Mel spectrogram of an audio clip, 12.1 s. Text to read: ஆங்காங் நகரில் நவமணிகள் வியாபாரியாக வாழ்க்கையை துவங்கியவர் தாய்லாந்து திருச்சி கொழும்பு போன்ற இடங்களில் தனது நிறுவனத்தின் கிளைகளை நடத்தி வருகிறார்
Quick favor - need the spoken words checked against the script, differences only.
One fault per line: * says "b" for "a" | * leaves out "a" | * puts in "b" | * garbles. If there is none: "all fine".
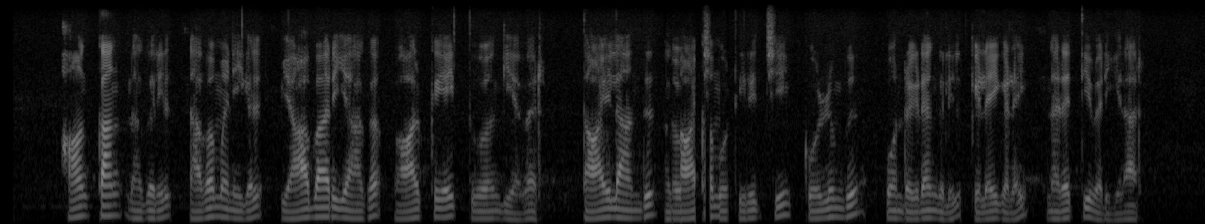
* garbles
* leaves out "தனது நிறுவனத்தின்"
